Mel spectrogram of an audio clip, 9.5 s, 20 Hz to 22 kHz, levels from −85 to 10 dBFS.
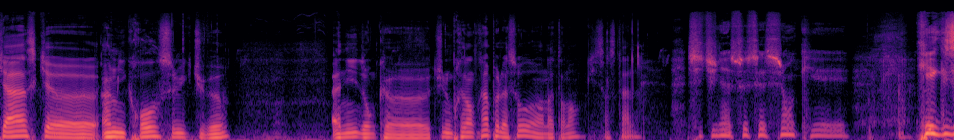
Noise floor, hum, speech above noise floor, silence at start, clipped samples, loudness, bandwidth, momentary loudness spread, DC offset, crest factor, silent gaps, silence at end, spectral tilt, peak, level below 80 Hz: -47 dBFS; none; 23 dB; 0 s; under 0.1%; -25 LUFS; 16 kHz; 17 LU; under 0.1%; 20 dB; none; 0 s; -5.5 dB/octave; -4 dBFS; -44 dBFS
